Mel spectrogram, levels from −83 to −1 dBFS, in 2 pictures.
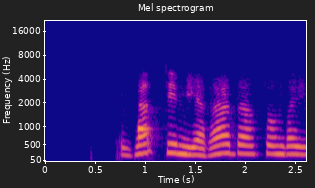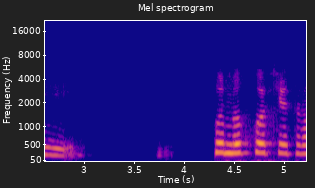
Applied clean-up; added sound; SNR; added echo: neural mask model DeepFilterNet 3.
